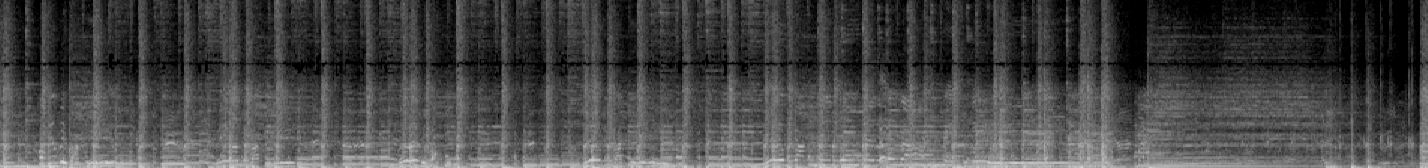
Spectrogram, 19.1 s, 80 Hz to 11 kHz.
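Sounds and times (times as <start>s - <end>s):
drum kit: 0.0s - 19.0s
guitar: 0.0s - 19.0s
upright bass: 0.0s - 19.0s
woman singing: 0.4s - 2.0s, 2.7s - 4.3s, 5.2s - 6.3s, 7.8s - 9.2s, 9.9s - 14.8s.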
